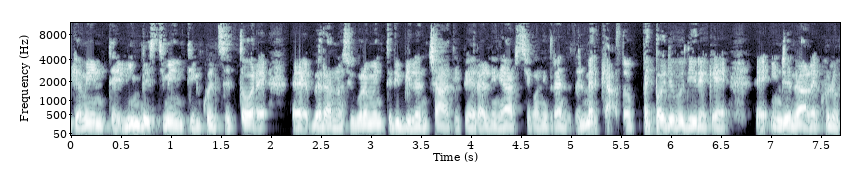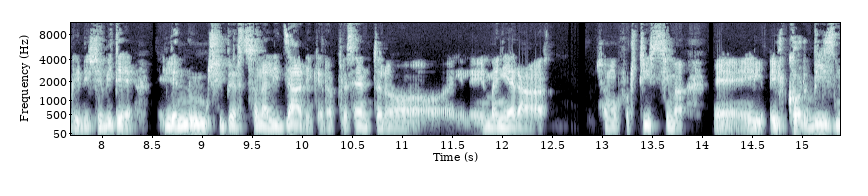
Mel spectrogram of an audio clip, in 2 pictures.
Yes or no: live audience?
no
